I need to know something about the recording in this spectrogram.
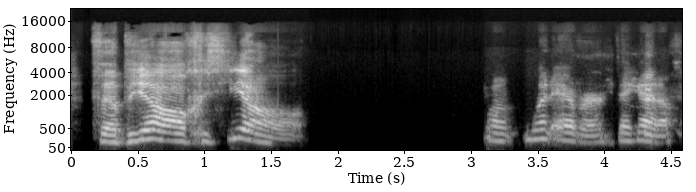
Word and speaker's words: Faber: It's pronounced Faber.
